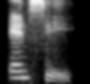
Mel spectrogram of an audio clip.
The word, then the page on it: NC: Indian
